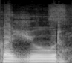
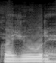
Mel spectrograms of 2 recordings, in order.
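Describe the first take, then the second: First: The 'y' sound is doubled. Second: The 'y' sound is single. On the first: The speaker calls it wrong. "लफ्ज़ गयूर या पर तशदीद के साथ नहीं है" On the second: The speaker calls it right. "दुरुस्त लफ्ज़ गयूर है"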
